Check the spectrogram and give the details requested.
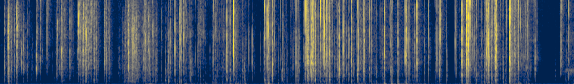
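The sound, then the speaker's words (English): Crinkling and rustling of plastic snack packaging as dog grooming scissors cut it open, a steady stream of sharp crackles and crunches over several seconds, with a low hum underneath and no talking. “I think this needs scissors, hold on.”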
